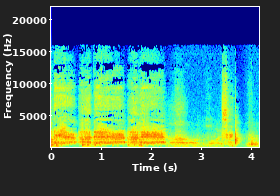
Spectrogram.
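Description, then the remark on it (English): A voice imitates a man gasping for air as his head comes out of water in a kitchen sink: a rapid run of loud, raspy, heaving breaths, trailing off into strained, wheezy vocal sounds. “And all of a sudden, his head comes flying out of the water, and he's gasping.”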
